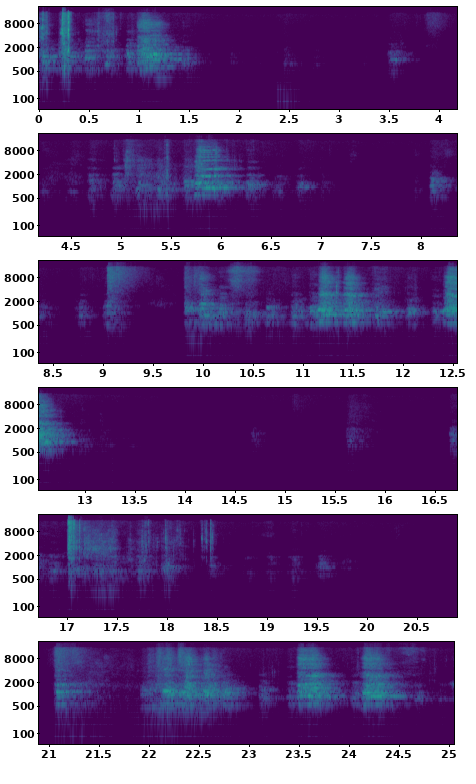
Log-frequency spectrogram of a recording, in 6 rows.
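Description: A hen that has fallen down a 50-foot well clucks and squawks in repeated agitated bursts, with short quiet gaps between calls and no talking.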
